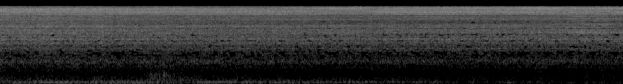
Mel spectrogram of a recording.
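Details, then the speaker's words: Four Uncles air-driven vacuum brake bleeder pulling fluid normally: steady, even high hiss of air with no sputter or pitch change; a little air leaks through unless the lever is pulled up. "now the one thing i've noticed about this tool is it does like to have just a little bit of air going through it if this thing isn't like pulled up this lever so you'll hear a little bit"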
